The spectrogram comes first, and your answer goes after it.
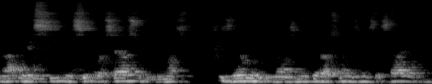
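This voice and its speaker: Slightly breathy and dark, mellow in tone, a man's fairly high voice moves at a fairly slow pace with audible room echo. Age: 60s. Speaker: educational technician at a federal school. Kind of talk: interview testimony. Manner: hesitant, many fillers.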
